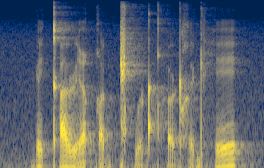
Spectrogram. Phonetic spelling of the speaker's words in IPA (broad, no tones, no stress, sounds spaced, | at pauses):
ɽ e kʼ a ɭ ḭ q a̰ ɖ ǁʰ ṵ ɖ qʰ ṵ ɖ χ ḭ ɖ h e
